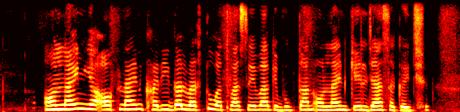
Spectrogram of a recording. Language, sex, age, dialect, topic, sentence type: Maithili, female, 31-35, Eastern / Thethi, banking, statement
